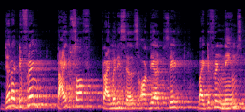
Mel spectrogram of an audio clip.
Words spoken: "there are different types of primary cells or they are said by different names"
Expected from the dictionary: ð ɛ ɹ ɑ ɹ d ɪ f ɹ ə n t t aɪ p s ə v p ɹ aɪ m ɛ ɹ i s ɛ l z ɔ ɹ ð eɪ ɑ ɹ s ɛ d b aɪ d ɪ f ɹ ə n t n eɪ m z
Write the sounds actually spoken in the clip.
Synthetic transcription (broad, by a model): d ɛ ɹ ɑ ɹ d ɪ f ɹ ə n t t aɪ p s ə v p ɹ aɪ m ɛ ɹ i s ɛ l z ɔ ɹ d eɪ ɑ ɹ s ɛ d b aɪ d ɪ f ɹ ə n t n eɪ m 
